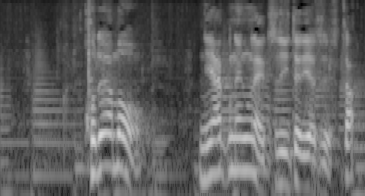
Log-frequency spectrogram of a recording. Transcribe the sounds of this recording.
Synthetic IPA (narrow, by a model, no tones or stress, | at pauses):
ko̞ɾe̞βamo̞ː | ɲ̟içakɯ̟nẽ̞ŋɡɯɾait͡sɨzɨit̪e̞ɾɯ̟jat͡sɨd̪e̞sɨ̥ka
